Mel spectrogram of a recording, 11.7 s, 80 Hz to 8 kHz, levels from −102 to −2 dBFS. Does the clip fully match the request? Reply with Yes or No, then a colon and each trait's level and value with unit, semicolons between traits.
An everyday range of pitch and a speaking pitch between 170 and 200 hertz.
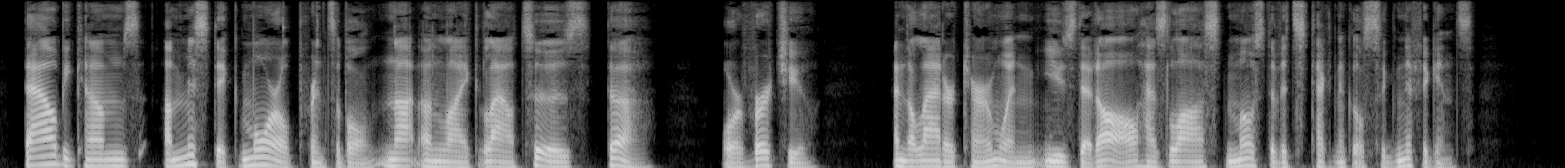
No: average, 3.9 semitones; low, 100 Hz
